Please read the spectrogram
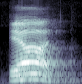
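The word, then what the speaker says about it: heir: এয়ার, এটা খেয়াল রাখবে তোমরা, এর প্রোনাউন্সিয়েশন এয়ার। ঠিক আছে, এইচ সাইলেন্ট থাকবে, তাহলে সেক্ষেত্রে হবে অ্যান।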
